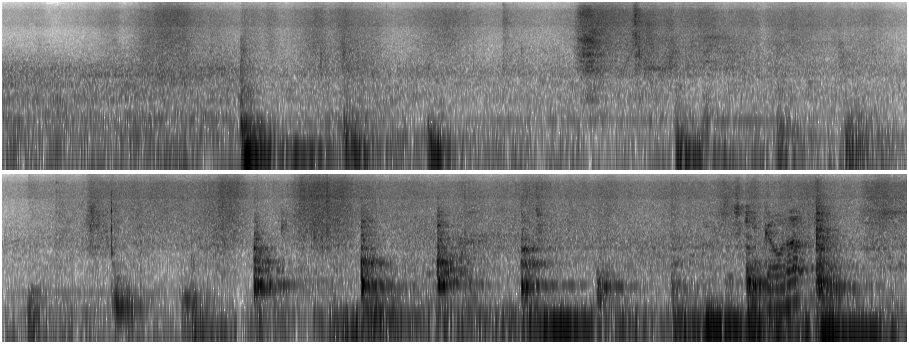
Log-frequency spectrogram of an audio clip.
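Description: Scattered thumps and knocks of movement inside a steel ship's passageways, a few of them sharp and loud. Indistinct voices come in from a little past halfway.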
